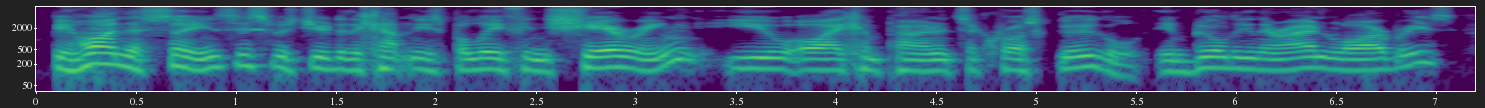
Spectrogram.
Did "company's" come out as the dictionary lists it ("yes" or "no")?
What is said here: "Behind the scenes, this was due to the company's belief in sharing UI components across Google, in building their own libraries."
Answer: yes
